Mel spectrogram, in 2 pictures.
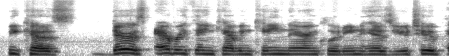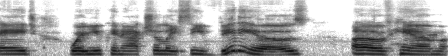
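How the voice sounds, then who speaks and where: A man's voice: high voice, fairly even intonation, measured pace, fairly bright tone. A man hosting a radio talk show, upbeat, plugging the guest's links and laughing along. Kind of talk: casual radio chat.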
